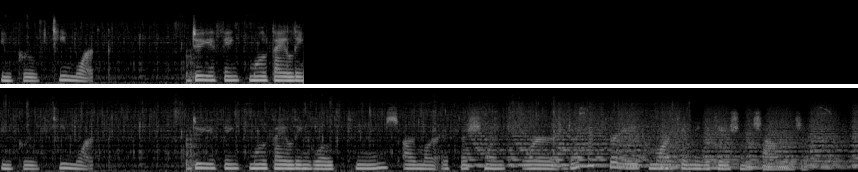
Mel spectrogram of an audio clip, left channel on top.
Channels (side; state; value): left; drops out; at 3.1 s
